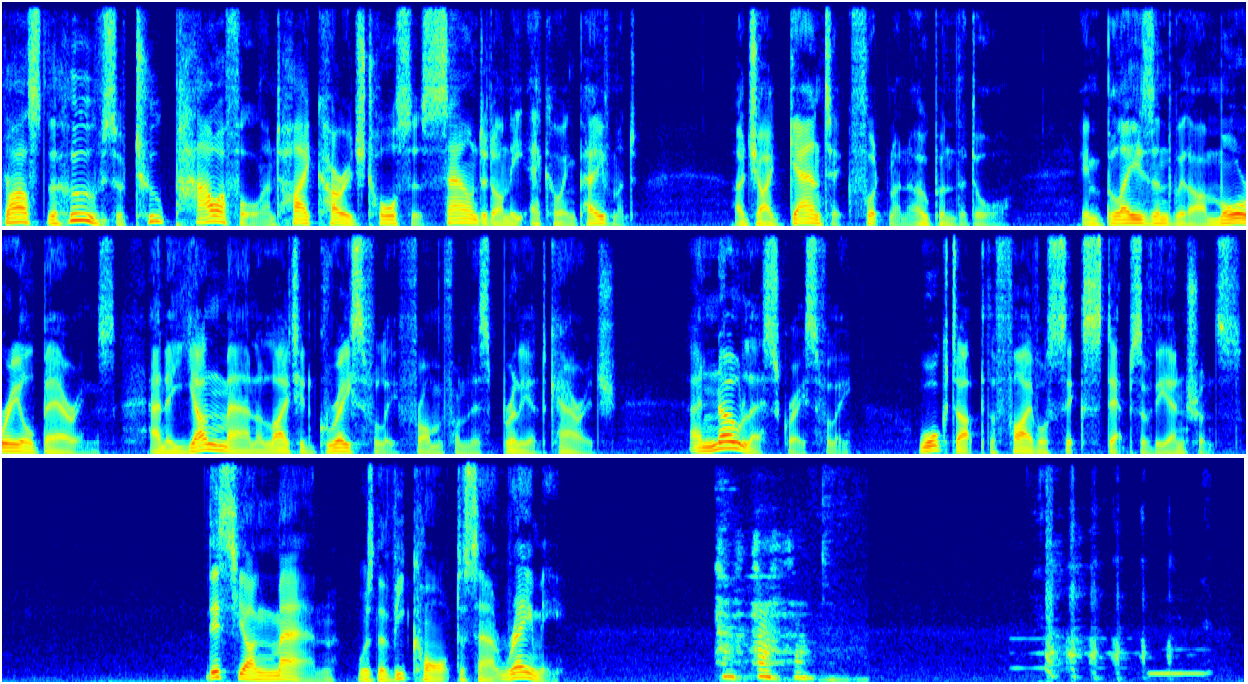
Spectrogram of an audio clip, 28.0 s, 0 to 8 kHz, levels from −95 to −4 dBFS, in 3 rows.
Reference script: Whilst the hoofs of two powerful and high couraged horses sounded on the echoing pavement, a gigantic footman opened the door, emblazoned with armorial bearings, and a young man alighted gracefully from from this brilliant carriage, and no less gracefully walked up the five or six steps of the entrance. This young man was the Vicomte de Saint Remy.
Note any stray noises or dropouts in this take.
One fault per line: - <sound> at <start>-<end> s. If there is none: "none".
- laugh at 24.0-25.2 s
- laugh at 26.2-27.8 s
